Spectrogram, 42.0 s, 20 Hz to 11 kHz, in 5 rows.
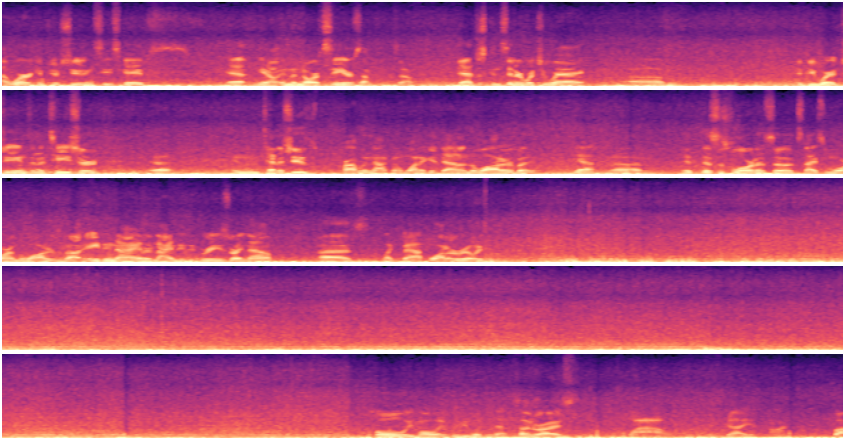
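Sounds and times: man's voice: 0.0s - 6.8s, 8.0s - 10.1s, 10.7s - 21.7s, 37.3s - 42.0s
surf washing over rocks and sand: 0.0s - 42.0s
wind buffeting microphone: 0.0s - 42.0s.

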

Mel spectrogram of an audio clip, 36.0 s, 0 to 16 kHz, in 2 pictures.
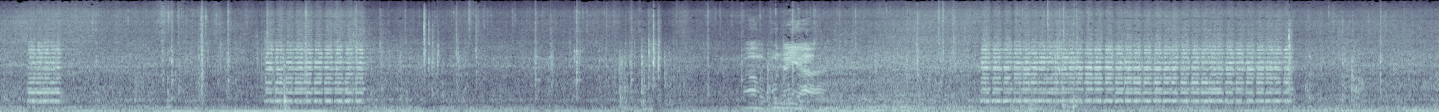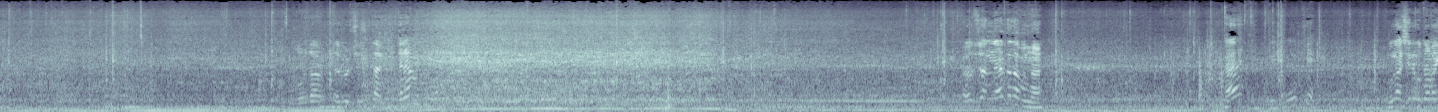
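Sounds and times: car engine running under load: 0.0s - 35.9s
car horn blast: 0.3s - 0.8s, 3.3s - 4.7s, 12.2s - 16.3s.

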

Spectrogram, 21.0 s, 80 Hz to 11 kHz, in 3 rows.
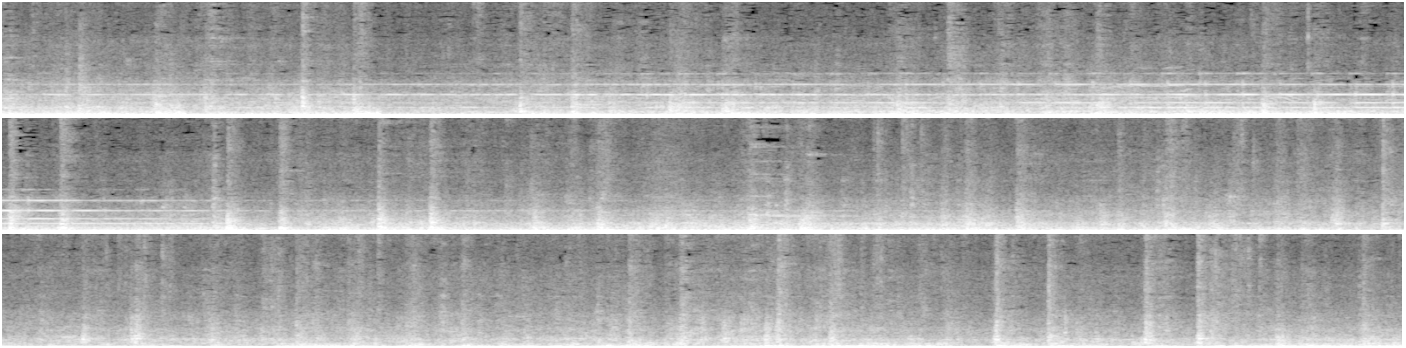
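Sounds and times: high steady tones: 0.0s - 14.4s
steam train rumbling: 0.0s - 21.0s
wheels clicking over rail joints: 0.0s - 21.0s.

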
